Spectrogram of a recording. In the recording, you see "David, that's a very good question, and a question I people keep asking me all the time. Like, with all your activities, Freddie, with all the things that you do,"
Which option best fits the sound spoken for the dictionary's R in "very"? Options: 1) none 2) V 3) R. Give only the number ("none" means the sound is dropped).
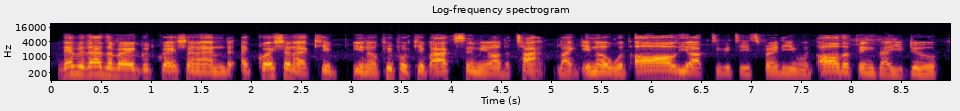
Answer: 3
